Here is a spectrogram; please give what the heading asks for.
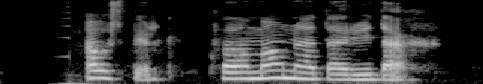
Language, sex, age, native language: Icelandic, female, 15, Icelandic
